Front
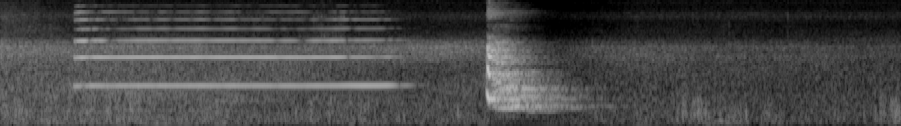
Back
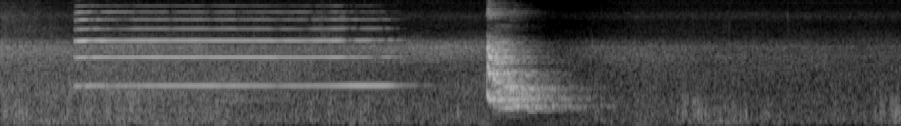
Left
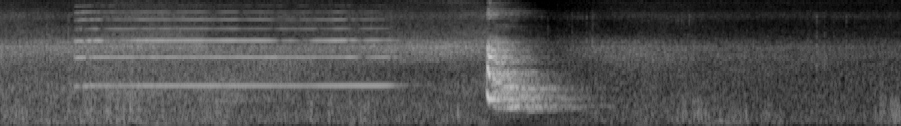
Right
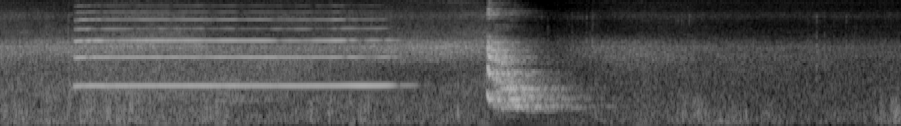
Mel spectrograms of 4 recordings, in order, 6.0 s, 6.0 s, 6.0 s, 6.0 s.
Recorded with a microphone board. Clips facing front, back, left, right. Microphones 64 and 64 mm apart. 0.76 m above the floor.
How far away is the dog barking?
About 1.6 m.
